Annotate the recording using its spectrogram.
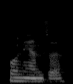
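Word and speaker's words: Bohnanza: list right now and it's spelled like b-o-h-n because they're beans you're treating like different beans and stuff so yeah bonanza bonanza the trading resources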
